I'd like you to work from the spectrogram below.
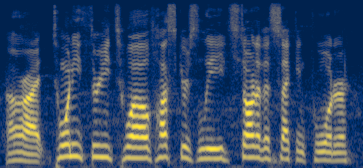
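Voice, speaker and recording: Excitable student male play-by-play voice, sharp and a bit high; lo-fi webcast. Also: normal speed. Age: teens. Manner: excitable, breaks into loud cheering. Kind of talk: high school basketball play-by-play. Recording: dull lo-fi webcast audio with faint gym noise.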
